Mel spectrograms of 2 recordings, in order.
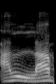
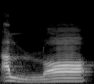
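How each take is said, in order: First: The double L is light and thin. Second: The double L is heavy and thick. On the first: The speaker calls it wrong. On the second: The speaker calls it right.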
